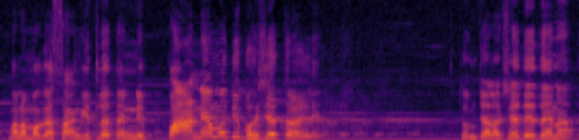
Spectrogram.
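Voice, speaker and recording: This kirtan preacher from Beed district, rural Maharashtra, has a very high, bright, forceful voice and talks fairly quickly. He jokes his way through a devotional sermon, pelting the audience with rhetorical questions, while live tabla and harmonium music sounds clearly in the background.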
